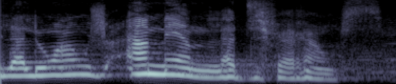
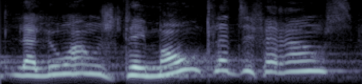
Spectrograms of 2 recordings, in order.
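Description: First: "amène" punched, then falling to a close; stress on AMÈNE. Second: "démontre" leaned on, phrase left open for the second half; stress on DÉMONTRE. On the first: Preacher completes the summary, stress on "amène". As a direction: land the second point on "amène". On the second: Preacher sums up the first point, stress on "démontre". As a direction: set up the contrast by weighting "démontre". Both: Real, not acted.

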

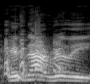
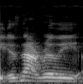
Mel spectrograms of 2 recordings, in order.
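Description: First: Words bubbling through laughter; laughing. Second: Said in the usual way. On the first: Real, not acted. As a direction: say it while cracking up. Laughing mid-sentence.

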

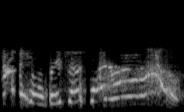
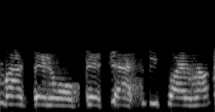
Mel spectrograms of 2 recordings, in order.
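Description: First: High-pitched indignant shout; worked-up, high yelling; exasperated outburst. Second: Said in the usual way. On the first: Acted. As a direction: repeat it in a rising, outraged holler. Exasperated repeat of the phrase.

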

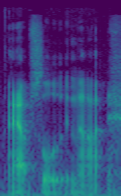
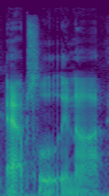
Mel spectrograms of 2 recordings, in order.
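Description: First: Even lower, quieter aside; muttered aside. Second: Low quiet aside under the breath; dropped, quiet rebuttal; muttered aside. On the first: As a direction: sink the voice right down. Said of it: "repeated muttered aside". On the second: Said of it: "muttered aside during review". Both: Real, not acted.

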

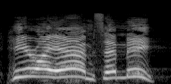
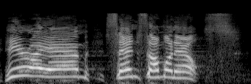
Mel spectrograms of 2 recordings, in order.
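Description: First: A loud, high, bold call to serve; volunteer eagerly, full voice; eager offer. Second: Loud, high, then slowly dragged out; reluctant dodge. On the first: Isaiah before the Holy One, boldly volunteering loud. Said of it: "when he stands before the Holy One". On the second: Moses at the burning bush, loudly backing out slowly. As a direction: offer and then back out, dragging it. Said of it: "Moses stands before the burning bush". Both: Acted.

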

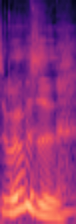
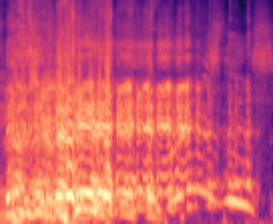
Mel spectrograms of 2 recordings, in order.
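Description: First: Said in the usual way. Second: Laughing. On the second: Real, not acted. Laughing out the question.

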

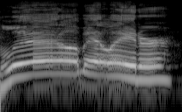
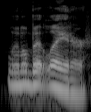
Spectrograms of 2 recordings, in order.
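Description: First: High drawn-out. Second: Said in the usual way. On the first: Acted. High, stretched repeat of phrase.

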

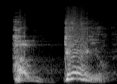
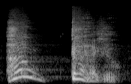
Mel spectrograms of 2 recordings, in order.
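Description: First: Loud, higher furious roar. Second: Much higher, louder, slower furious roar; full roar. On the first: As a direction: roar it at him. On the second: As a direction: let the rage peak on the repeat. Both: Acted. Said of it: "roared Oxshott".

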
